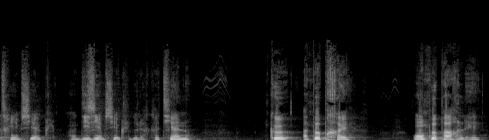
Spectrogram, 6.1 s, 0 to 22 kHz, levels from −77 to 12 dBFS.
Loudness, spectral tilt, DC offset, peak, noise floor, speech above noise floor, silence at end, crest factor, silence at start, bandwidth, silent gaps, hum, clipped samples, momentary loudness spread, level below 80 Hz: -18 LUFS; -6.5 dB/octave; under 0.1%; 0 dBFS; -61 dBFS; 43 dB; 0.15 s; 20 dB; 0 s; 15 kHz; none; none; under 0.1%; 16 LU; -42 dBFS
